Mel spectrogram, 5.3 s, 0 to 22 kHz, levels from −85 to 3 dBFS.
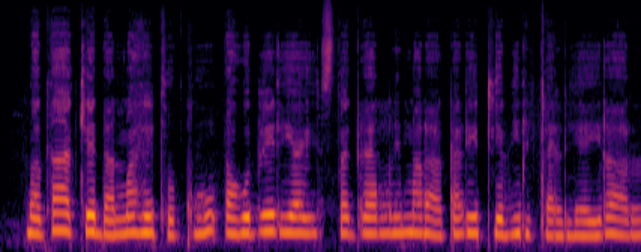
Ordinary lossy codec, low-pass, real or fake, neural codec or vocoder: none; none; fake; codec, 44.1 kHz, 1.7 kbps, Pupu-Codec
